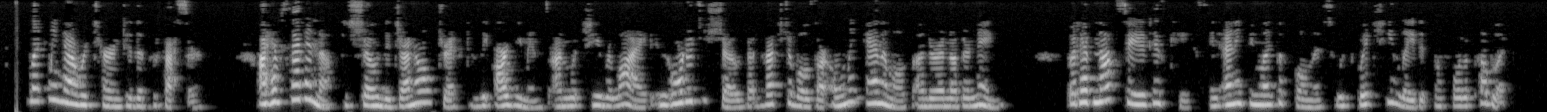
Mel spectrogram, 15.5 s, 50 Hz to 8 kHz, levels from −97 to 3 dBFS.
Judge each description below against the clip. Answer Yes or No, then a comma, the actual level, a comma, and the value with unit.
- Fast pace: Yes, fast, 210 wpm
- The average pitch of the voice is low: No, high, 230 Hz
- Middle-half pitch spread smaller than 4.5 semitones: No, average, 5.3 semitones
